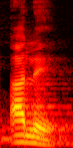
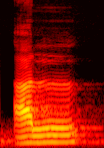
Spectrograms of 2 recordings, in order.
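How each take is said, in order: First: The L ends with a short echoing bounce. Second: The L is held smoothly with no bounce. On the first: The speaker calls it wrong. "on ne fait pas de la qalqala" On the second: The speaker calls it right. "on dit al"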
